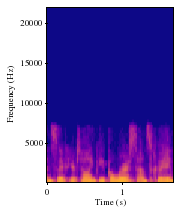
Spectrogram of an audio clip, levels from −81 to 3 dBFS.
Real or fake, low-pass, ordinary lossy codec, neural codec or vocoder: fake; 7.2 kHz; Opus, 16 kbps; codec, 16 kHz, 1 kbps, X-Codec, HuBERT features, trained on balanced general audio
